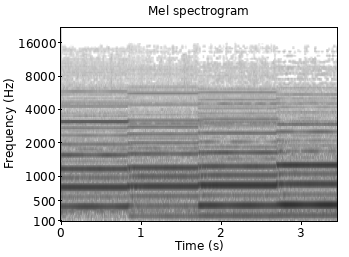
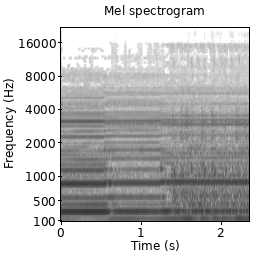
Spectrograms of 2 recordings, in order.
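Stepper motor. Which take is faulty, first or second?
second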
